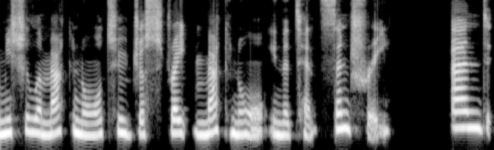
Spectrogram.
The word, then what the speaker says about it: Mackinac: was shortened from Michela mcanor to just straight macnor in the 10th century and it wasn't until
